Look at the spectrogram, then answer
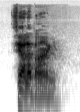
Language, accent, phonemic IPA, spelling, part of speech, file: French, France, /fɛʁ la bʁɛ̃ɡ/, faire la bringue, verb, LL-Q150 (fra)-faire la bringue.wav
- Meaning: to party, to live it up, to whoop it up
